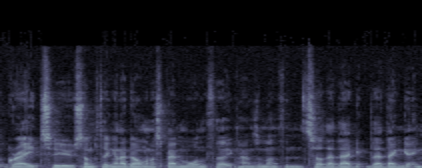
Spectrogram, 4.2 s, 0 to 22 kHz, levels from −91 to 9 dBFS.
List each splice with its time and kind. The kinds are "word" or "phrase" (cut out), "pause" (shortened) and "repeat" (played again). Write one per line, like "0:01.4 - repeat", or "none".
none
